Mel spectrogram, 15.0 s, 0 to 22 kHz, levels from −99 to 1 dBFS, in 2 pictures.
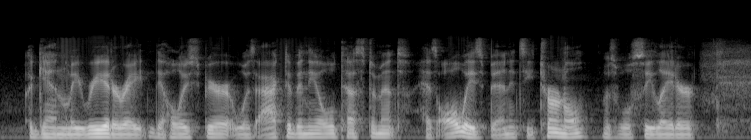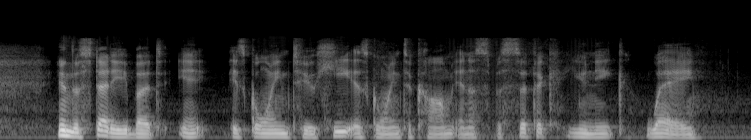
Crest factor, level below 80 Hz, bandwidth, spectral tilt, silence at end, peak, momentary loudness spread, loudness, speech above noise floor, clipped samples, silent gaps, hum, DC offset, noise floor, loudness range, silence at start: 20 dB; -52 dBFS; 7 kHz; -7.5 dB/octave; 0.5 s; -8 dBFS; 16 LU; -28 LUFS; 28 dB; under 0.1%; none; none; under 0.1%; -56 dBFS; 8 LU; 0.25 s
